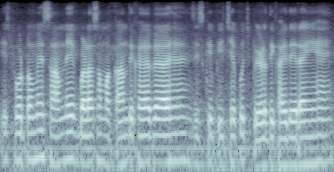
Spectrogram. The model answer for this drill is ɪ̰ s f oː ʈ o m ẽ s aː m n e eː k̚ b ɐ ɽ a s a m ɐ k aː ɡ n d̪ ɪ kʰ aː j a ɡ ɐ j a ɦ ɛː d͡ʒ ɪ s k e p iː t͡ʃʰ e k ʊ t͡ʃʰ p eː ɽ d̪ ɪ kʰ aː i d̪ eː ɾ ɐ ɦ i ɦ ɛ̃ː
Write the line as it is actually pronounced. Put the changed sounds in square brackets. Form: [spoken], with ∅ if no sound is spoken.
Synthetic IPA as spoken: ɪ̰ s f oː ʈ o m ẽ s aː m n e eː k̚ b ɐ ɽ a s a m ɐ k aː [∅] n d̪ ɪ kʰ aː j a ɡ ɐ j a ɦ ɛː d͡ʒ ɪ s k e p iː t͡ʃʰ e k ʊ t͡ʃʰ p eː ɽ d̪ ɪ kʰ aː i d̪ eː ɾ ɐ ɦ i ɦ ɛ̃ː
